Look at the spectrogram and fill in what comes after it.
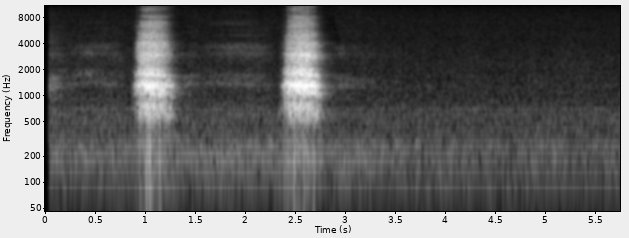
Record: {"exhalation_length": "5.8 s", "exhalation_amplitude": 10068, "exhalation_signal_mean_std_ratio": 0.28, "survey_phase": "beta (2021-08-13 to 2022-03-07)", "age": "45-64", "gender": "Female", "wearing_mask": "No", "symptom_cough_any": true, "symptom_shortness_of_breath": true, "smoker_status": "Ex-smoker", "respiratory_condition_asthma": false, "respiratory_condition_other": true, "recruitment_source": "REACT", "submission_delay": "1 day", "covid_test_result": "Negative", "covid_test_method": "RT-qPCR", "influenza_a_test_result": "Negative", "influenza_b_test_result": "Negative"}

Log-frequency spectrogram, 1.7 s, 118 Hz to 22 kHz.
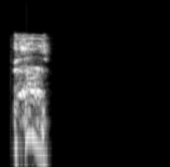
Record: {"cough_length": "1.7 s", "cough_amplitude": 32767, "cough_signal_mean_std_ratio": 0.38, "survey_phase": "beta (2021-08-13 to 2022-03-07)", "age": "45-64", "gender": "Male", "wearing_mask": "No", "symptom_none": true, "smoker_status": "Ex-smoker", "respiratory_condition_asthma": false, "respiratory_condition_other": false, "recruitment_source": "REACT", "submission_delay": "1 day", "covid_test_result": "Negative", "covid_test_method": "RT-qPCR", "influenza_a_test_result": "Negative", "influenza_b_test_result": "Negative"}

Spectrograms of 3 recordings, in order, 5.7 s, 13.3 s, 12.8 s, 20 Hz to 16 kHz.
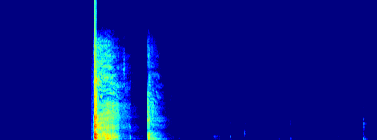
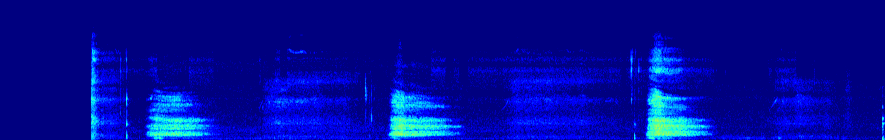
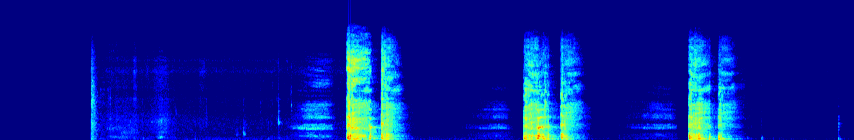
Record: {"cough_length": "5.7 s", "cough_amplitude": 32768, "cough_signal_mean_std_ratio": 0.12, "exhalation_length": "13.3 s", "exhalation_amplitude": 2867, "exhalation_signal_mean_std_ratio": 0.36, "three_cough_length": "12.8 s", "three_cough_amplitude": 27600, "three_cough_signal_mean_std_ratio": 0.24, "survey_phase": "beta (2021-08-13 to 2022-03-07)", "age": "65+", "gender": "Female", "wearing_mask": "No", "symptom_none": true, "smoker_status": "Never smoked", "respiratory_condition_asthma": false, "respiratory_condition_other": false, "recruitment_source": "REACT", "submission_delay": "1 day", "covid_test_result": "Negative", "covid_test_method": "RT-qPCR"}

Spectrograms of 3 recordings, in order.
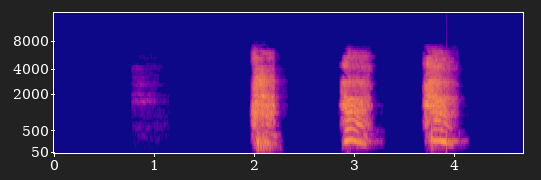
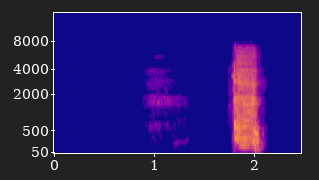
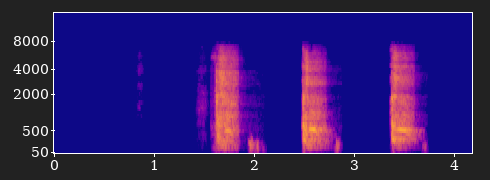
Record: {"exhalation_length": "4.7 s", "exhalation_amplitude": 31189, "exhalation_signal_mean_std_ratio": 0.33, "cough_length": "2.5 s", "cough_amplitude": 28087, "cough_signal_mean_std_ratio": 0.26, "three_cough_length": "4.2 s", "three_cough_amplitude": 28812, "three_cough_signal_mean_std_ratio": 0.32, "survey_phase": "beta (2021-08-13 to 2022-03-07)", "age": "18-44", "gender": "Female", "wearing_mask": "No", "symptom_runny_or_blocked_nose": true, "symptom_sore_throat": true, "symptom_onset": "2 days", "smoker_status": "Never smoked", "respiratory_condition_asthma": false, "respiratory_condition_other": false, "recruitment_source": "Test and Trace", "submission_delay": "1 day", "covid_test_result": "Positive", "covid_test_method": "RT-qPCR", "covid_ct_value": 24.5, "covid_ct_gene": "N gene"}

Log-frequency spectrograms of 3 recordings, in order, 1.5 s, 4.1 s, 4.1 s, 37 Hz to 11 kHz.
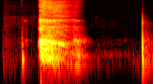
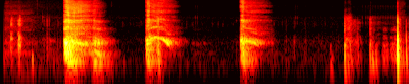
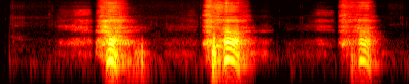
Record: {"cough_length": "1.5 s", "cough_amplitude": 31540, "cough_signal_mean_std_ratio": 0.34, "three_cough_length": "4.1 s", "three_cough_amplitude": 31990, "three_cough_signal_mean_std_ratio": 0.28, "exhalation_length": "4.1 s", "exhalation_amplitude": 27325, "exhalation_signal_mean_std_ratio": 0.31, "survey_phase": "beta (2021-08-13 to 2022-03-07)", "age": "45-64", "gender": "Male", "wearing_mask": "No", "symptom_none": true, "smoker_status": "Never smoked", "respiratory_condition_asthma": false, "respiratory_condition_other": false, "recruitment_source": "REACT", "submission_delay": "2 days", "covid_test_result": "Negative", "covid_test_method": "RT-qPCR"}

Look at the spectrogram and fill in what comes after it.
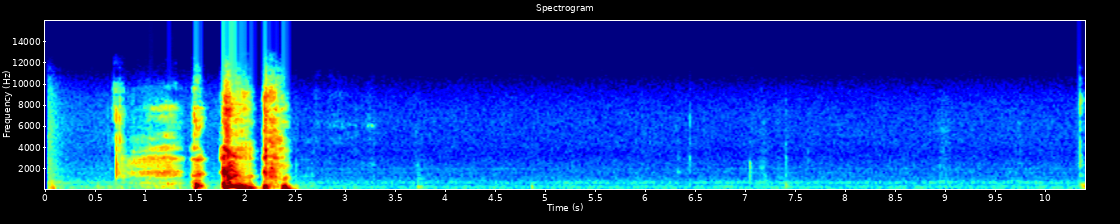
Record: {"cough_length": "10.4 s", "cough_amplitude": 27110, "cough_signal_mean_std_ratio": 0.18, "survey_phase": "beta (2021-08-13 to 2022-03-07)", "age": "65+", "gender": "Female", "wearing_mask": "No", "symptom_cough_any": true, "smoker_status": "Never smoked", "respiratory_condition_asthma": false, "respiratory_condition_other": false, "recruitment_source": "REACT", "submission_delay": "2 days", "covid_test_result": "Negative", "covid_test_method": "RT-qPCR", "influenza_a_test_result": "Negative", "influenza_b_test_result": "Negative"}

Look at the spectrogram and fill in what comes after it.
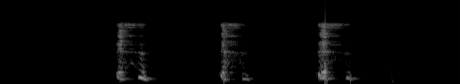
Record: {"three_cough_length": "4.6 s", "three_cough_amplitude": 4514, "three_cough_signal_mean_std_ratio": 0.3, "survey_phase": "beta (2021-08-13 to 2022-03-07)", "age": "45-64", "gender": "Female", "wearing_mask": "No", "symptom_none": true, "smoker_status": "Never smoked", "respiratory_condition_asthma": false, "respiratory_condition_other": false, "recruitment_source": "REACT", "submission_delay": "2 days", "covid_test_method": "RT-qPCR", "influenza_a_test_result": "Unknown/Void", "influenza_b_test_result": "Unknown/Void"}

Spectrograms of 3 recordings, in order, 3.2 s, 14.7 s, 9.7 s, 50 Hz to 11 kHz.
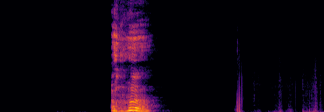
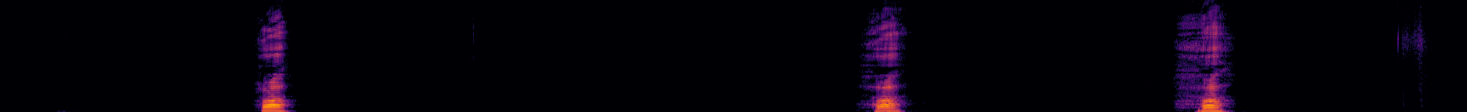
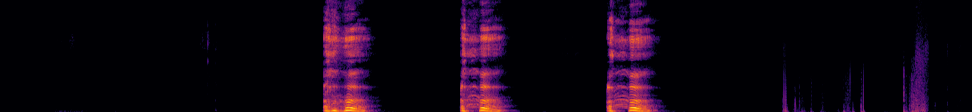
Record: {"cough_length": "3.2 s", "cough_amplitude": 20845, "cough_signal_mean_std_ratio": 0.25, "exhalation_length": "14.7 s", "exhalation_amplitude": 14908, "exhalation_signal_mean_std_ratio": 0.17, "three_cough_length": "9.7 s", "three_cough_amplitude": 23708, "three_cough_signal_mean_std_ratio": 0.24, "survey_phase": "beta (2021-08-13 to 2022-03-07)", "age": "65+", "gender": "Male", "wearing_mask": "No", "symptom_runny_or_blocked_nose": true, "symptom_headache": true, "symptom_onset": "12 days", "smoker_status": "Never smoked", "respiratory_condition_asthma": false, "respiratory_condition_other": false, "recruitment_source": "REACT", "submission_delay": "1 day", "covid_test_result": "Negative", "covid_test_method": "RT-qPCR", "influenza_a_test_result": "Unknown/Void", "influenza_b_test_result": "Unknown/Void"}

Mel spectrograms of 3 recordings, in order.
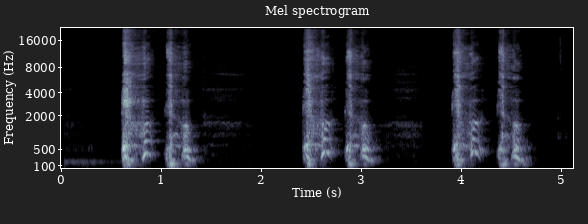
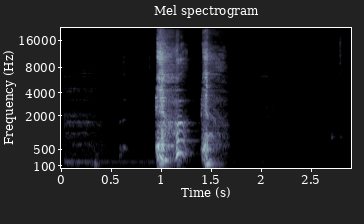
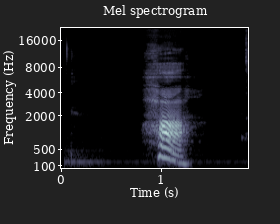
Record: {"three_cough_length": "5.1 s", "three_cough_amplitude": 32768, "three_cough_signal_mean_std_ratio": 0.39, "cough_length": "2.9 s", "cough_amplitude": 32768, "cough_signal_mean_std_ratio": 0.27, "exhalation_length": "1.9 s", "exhalation_amplitude": 24582, "exhalation_signal_mean_std_ratio": 0.3, "survey_phase": "beta (2021-08-13 to 2022-03-07)", "age": "45-64", "gender": "Female", "wearing_mask": "No", "symptom_fatigue": true, "symptom_onset": "8 days", "smoker_status": "Never smoked", "respiratory_condition_asthma": false, "respiratory_condition_other": false, "recruitment_source": "REACT", "submission_delay": "2 days", "covid_test_result": "Negative", "covid_test_method": "RT-qPCR"}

